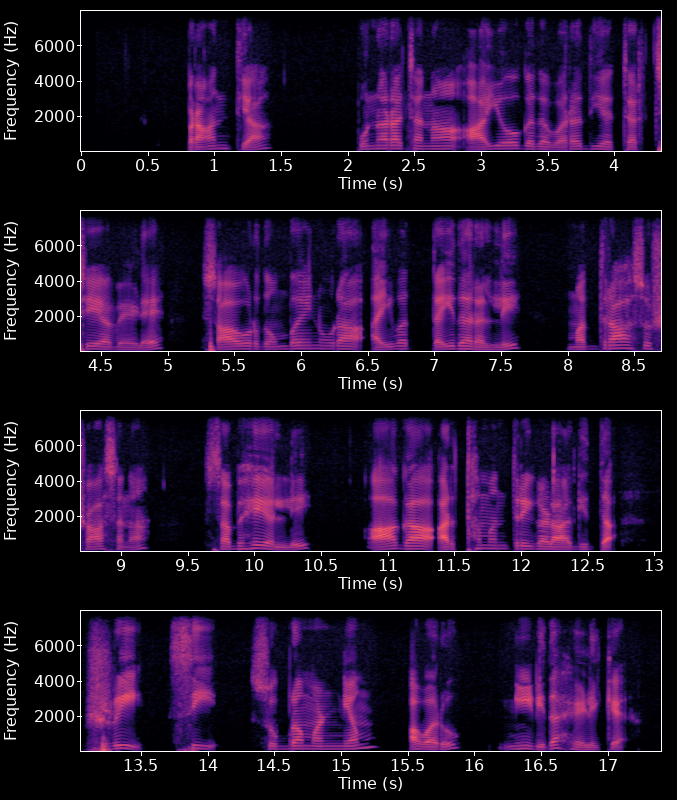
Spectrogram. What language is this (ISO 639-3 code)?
kan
